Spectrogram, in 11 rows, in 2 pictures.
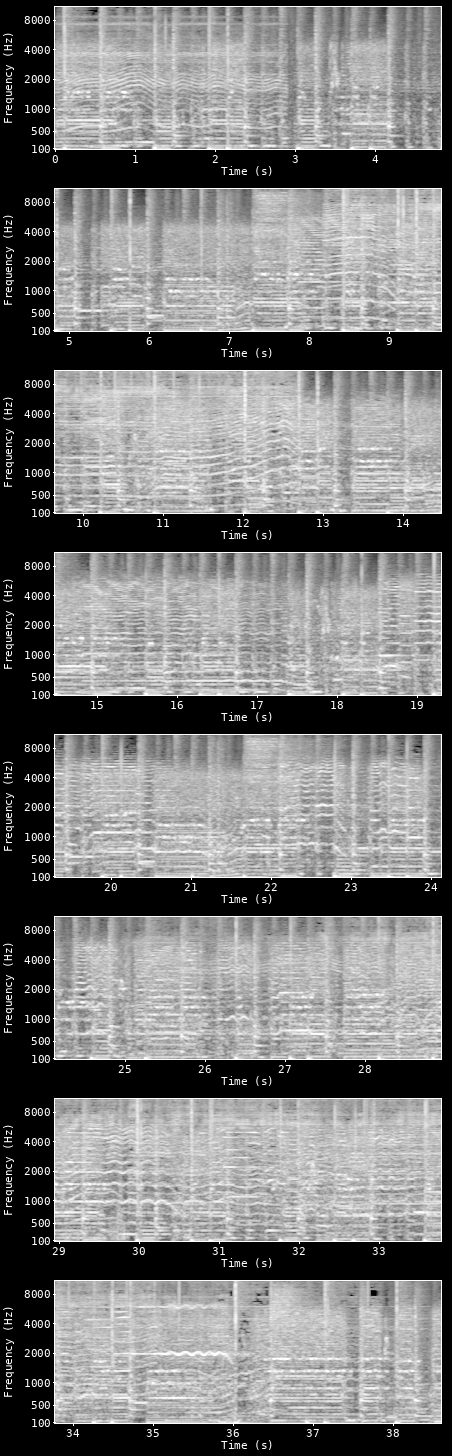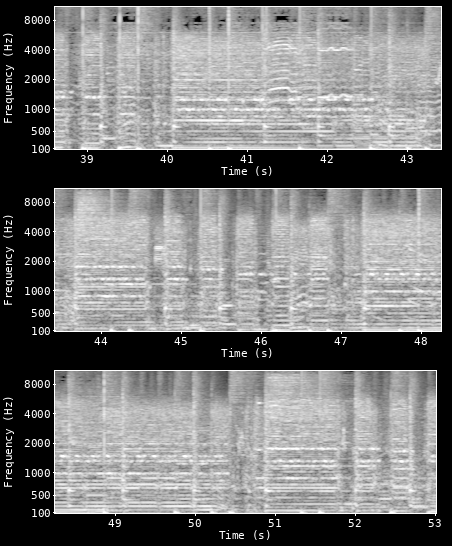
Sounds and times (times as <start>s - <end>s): Music: 0.0s - 53.0s.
